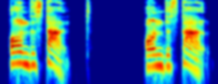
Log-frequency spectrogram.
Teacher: Understand has stress on the final syllable.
